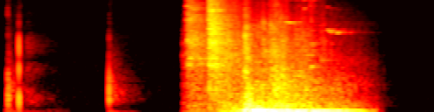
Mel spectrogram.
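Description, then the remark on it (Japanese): A couple of sharp latch clicks, then the front door of one of the small private rooms where a shop's tools are kept one by one swings or slides open with a rough, sustained rumbling scrape lasting over a second, with no one speaking. “ほら、道具は一つ一つこうして個室に入れてあるんです。手前の扉から開けましょうか。”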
